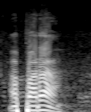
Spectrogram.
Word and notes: apara: Yawa; Unat

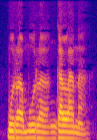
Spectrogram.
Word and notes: muramura ngalana: Raga

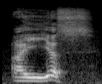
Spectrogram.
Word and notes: ajys: Xyzyl

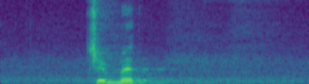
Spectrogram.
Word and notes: Chɨmɨt: Ishir Chamacoco

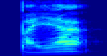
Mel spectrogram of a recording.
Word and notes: paya: Apatani

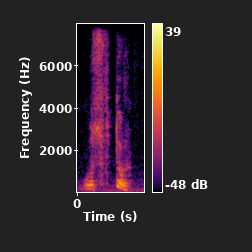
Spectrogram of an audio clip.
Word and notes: usftur: Xyzyl

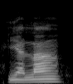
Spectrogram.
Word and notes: yalañ: Apatani

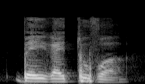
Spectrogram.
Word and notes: beigaituvwa: Raga

